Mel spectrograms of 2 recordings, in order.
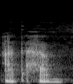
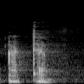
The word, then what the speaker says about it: Adham: Membacanya memang bin Adham, bukan bin Adam.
